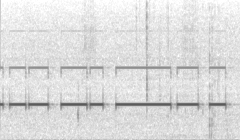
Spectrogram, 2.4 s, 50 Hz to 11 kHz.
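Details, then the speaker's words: Expensive Fluke meter continuity beep-test, automotive fuse testing via decade box: at 91-96 ohms a high beep chops on and off in uneven, Morse-code-like bursts. It is still beeping at 99-100 ohms, with a threshold of about 120 ohms; a beep does not mean the fuse is good. "How often have you heard a mechanic in a YouTube video testing a fuse where it's beeping like this? Intermittent pulsing. Oh, if it beeps, it's good. No. No."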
